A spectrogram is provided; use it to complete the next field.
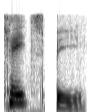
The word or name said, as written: Catesby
